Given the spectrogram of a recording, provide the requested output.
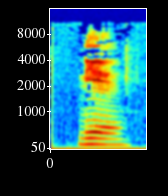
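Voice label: "nie~5", Teochew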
